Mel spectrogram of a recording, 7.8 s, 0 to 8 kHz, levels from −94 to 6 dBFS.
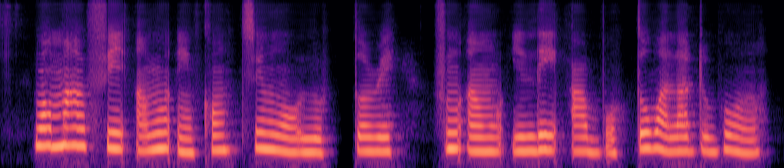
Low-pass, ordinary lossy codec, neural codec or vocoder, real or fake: none; none; codec, 16 kHz, 0.3 kbps, FocalCodec; fake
